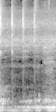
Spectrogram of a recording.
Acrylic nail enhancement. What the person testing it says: you can hear that it's dry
